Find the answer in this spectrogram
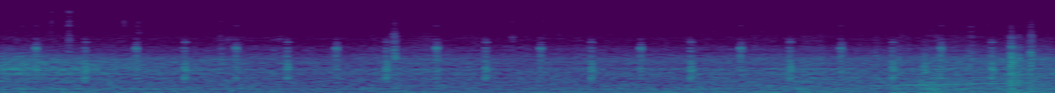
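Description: Car turn-signal indicator ticking steadily, about three clicks a second, over low road and engine noise in the cabin. A faint tone rises in pitch near the end.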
